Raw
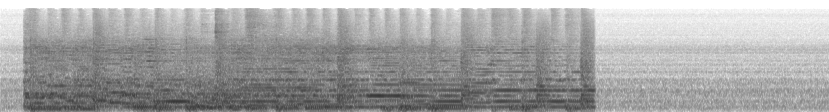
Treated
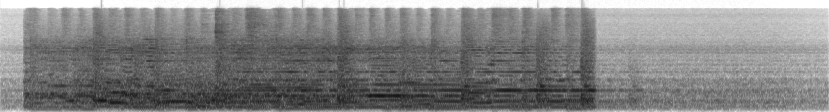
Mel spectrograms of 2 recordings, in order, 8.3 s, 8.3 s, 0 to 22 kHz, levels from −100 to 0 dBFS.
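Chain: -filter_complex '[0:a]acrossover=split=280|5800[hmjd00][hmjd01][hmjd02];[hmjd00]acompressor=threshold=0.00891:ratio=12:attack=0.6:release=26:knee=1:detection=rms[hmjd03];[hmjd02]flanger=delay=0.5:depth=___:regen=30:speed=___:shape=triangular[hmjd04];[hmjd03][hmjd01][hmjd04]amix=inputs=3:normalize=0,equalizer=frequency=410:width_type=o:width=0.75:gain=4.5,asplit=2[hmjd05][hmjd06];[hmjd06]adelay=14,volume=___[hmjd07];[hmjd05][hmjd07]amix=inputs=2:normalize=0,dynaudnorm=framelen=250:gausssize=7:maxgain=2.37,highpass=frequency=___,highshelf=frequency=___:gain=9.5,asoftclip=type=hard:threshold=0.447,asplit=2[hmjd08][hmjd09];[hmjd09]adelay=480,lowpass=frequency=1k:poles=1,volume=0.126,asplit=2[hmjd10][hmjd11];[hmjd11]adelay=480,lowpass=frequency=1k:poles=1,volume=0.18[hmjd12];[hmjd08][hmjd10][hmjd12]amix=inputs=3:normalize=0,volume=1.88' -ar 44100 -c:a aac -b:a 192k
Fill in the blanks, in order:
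8.9, 0.65, 0.531, 180, 4.9k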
